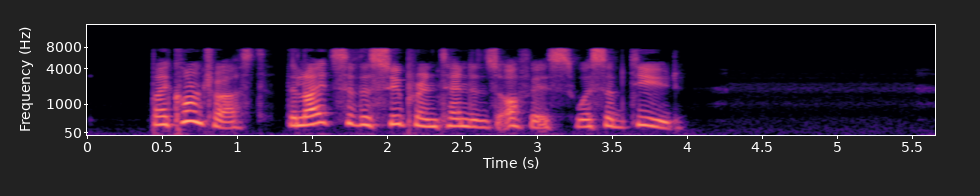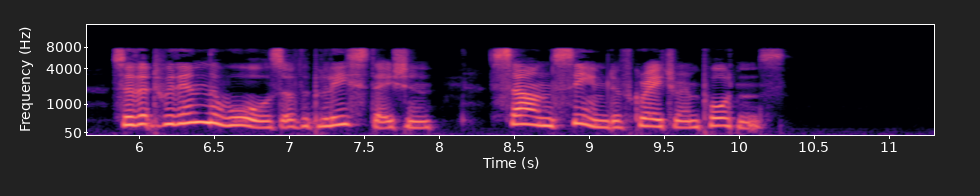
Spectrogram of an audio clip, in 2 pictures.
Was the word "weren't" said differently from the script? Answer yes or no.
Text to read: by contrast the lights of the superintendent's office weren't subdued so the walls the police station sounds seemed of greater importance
yes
